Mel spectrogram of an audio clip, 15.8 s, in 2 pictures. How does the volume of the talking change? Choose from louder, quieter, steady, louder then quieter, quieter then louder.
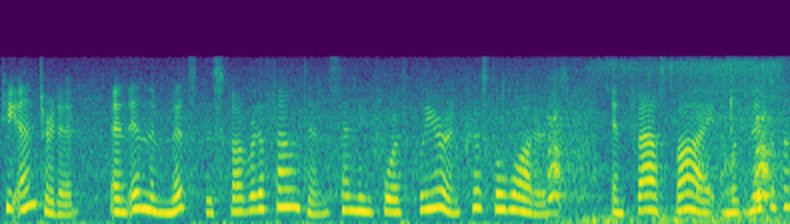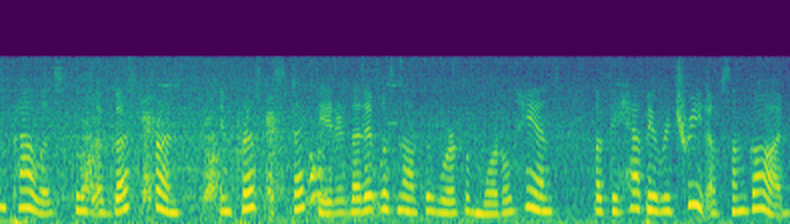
steady.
